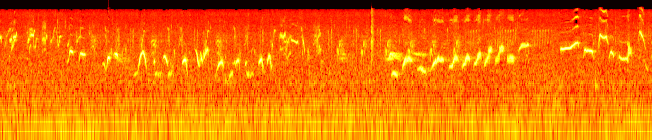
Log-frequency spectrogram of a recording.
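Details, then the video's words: A White-rumped shama sings a dense, fast, high, bright run of varied whistles, chirps and sharp upslurred notes with hardly a pause for eight seconds, in a training recording set with nature sounds and trickling water. "Putar Suara ini Setiap Pagi dan Sore, Agar murai batu makin Fighter"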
